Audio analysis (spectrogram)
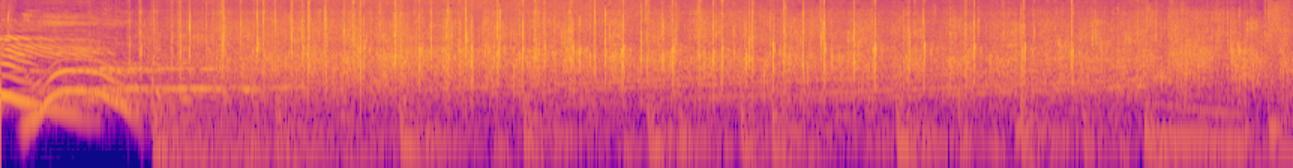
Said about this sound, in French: Et, on peut vous applaudir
